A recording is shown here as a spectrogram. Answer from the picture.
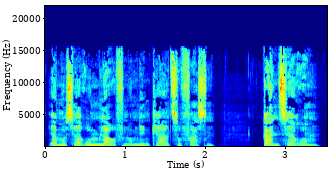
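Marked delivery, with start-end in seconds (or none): none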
